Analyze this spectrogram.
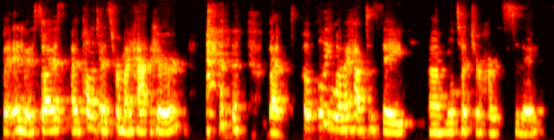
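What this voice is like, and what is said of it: Strained, unusual-sounding sick voice. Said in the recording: “I've just been sick, and so I've kind of had a rough night, and that's why my voice is so kind of crazy”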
